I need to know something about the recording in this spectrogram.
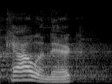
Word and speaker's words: Kalanick: Travis Kalanick, whose name rhymes with prick.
